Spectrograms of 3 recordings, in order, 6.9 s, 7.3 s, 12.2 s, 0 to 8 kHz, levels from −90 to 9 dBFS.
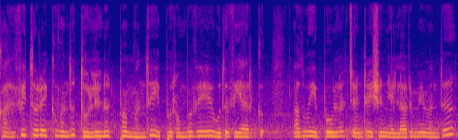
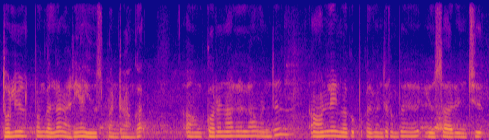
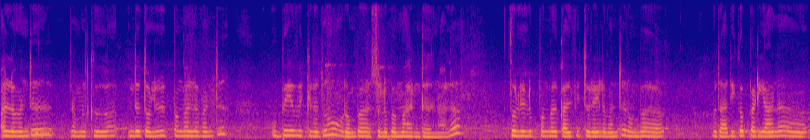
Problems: constant background noise, continuous background conversations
